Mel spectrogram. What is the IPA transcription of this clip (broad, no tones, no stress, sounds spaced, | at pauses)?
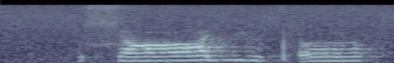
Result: ɕ ɑː vʲ ə˞ pʼ ʌː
